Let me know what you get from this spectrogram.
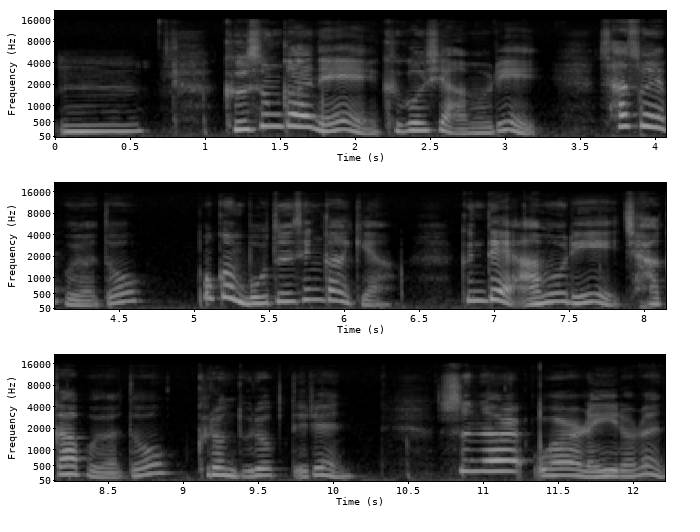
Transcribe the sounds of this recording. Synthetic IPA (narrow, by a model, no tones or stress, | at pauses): ɯ | kɯsʰuŋɡane̞kɯɡʌɕʰiamuɾisʰasʰue̞bojʌdo | hoɡɯmːodɯnsʰe̞ŋɡaɡijakɯnde̞ʔamuɾit͡ɕaɡabojʌdokɯɾʌnːoɾjʌk̚t͈ɯɾɯn | sʰunʌɭwʌːeiɾʌɾɯn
